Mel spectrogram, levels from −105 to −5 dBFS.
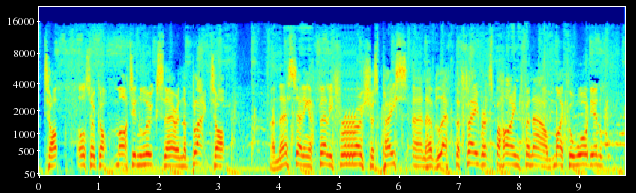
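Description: Repeated frames: a short run of compressed data was sent again, so the decoder replays it. At 5.11 to 5.27 s a 52 ms block, fitting two frames, plays three extra times as a stutter; at 8.79 to 8.82 s a 26 ms block repeats once.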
